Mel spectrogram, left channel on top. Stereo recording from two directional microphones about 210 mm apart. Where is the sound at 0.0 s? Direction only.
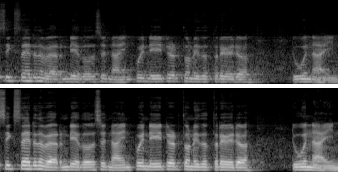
50° right (ahead or behind).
